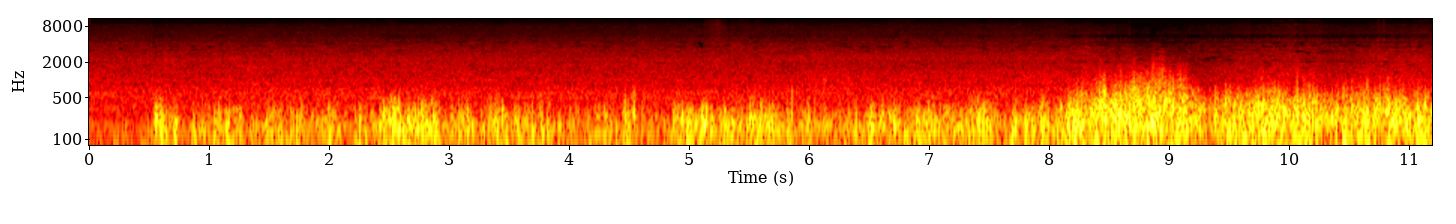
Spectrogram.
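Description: Steady wind buffeting the microphone outdoors, a continuous low rumbling roar that swells slightly louder near the end, with no one speaking.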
